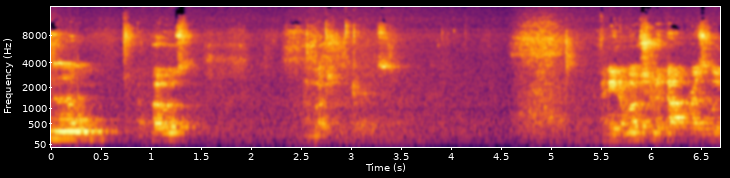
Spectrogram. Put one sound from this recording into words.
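A man speaks calmly into a microphone in a room with a slight echo.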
